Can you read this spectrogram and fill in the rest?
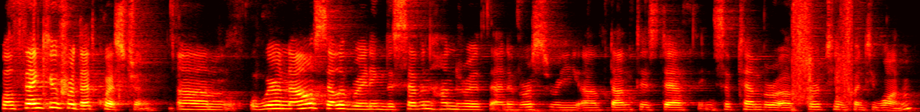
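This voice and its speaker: A woman's voice: mid-range voice, a little slow, few pauses. A middle-aged woman answering interview questions thoughtfully, with frequent ums. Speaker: guest, professor and poet.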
